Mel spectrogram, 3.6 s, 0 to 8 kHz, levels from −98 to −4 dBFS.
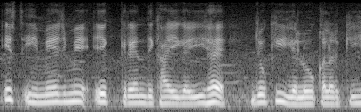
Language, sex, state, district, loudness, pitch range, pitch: Hindi, male, Uttar Pradesh, Lalitpur, -16 LUFS, 145-175 Hz, 155 Hz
